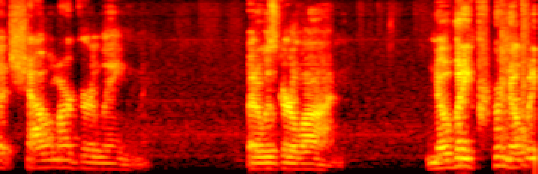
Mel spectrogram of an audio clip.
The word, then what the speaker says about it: Guerlain: I always pronounced and nobody corrected me. I always called it Shalimar Guerlain, but it was Guerlain.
